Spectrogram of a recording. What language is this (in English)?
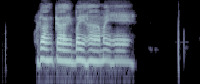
Thai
